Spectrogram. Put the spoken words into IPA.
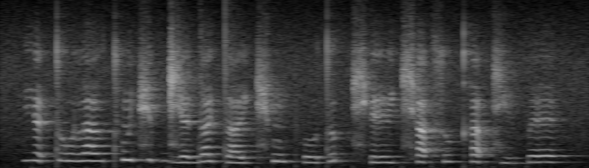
j ɛ˦ ʔ t o˦ l a˦ ʊ̯ tʰ ũ˦˨ t͡ɕ ʊ˦ ʔ d͡ʑ ɛ˨ d a˦˨ ɪ̯ t a˨ ɪ̯ t͡ɕʰ ũ˦ pʰ o˨ t ʊ˦ ʔ t͡ɕʰ e˨ ɪ̯ t͡ɕʰ ä˦ ʔ sʰ u˦˨ kʰ ä˦ ʔ t͡ɕ i˨ p ɛ˦

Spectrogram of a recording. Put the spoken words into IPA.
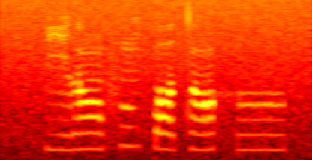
k͡p i˨ l ɔ̃˧ f ũ˦ k͡p ɔ˧ t ɔ̃˧ h u˧

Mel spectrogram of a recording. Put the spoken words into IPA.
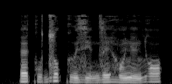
ɛ˧˥ k u˨ d͡z o˥ k ɯ˨˩˦ zʲ e˨ n z e˧˥ ɦ ɔ̃˨˩˦ ʎ ɛ̃˨ ʎ ɔ˥

